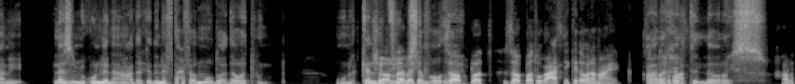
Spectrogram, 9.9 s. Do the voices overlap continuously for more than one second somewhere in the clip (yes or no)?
yes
